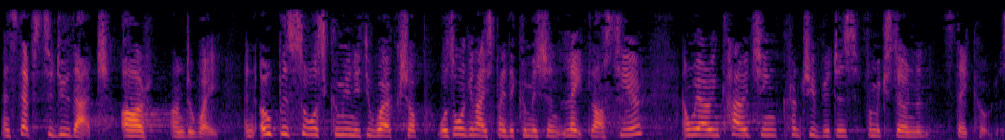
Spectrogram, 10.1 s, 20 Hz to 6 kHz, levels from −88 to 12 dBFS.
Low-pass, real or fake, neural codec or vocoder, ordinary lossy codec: 5.4 kHz; real; none; none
